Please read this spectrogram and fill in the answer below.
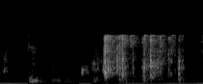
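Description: A short burst of crackling noise about a second in, after a few faint clicks, heard through video-call audio.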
